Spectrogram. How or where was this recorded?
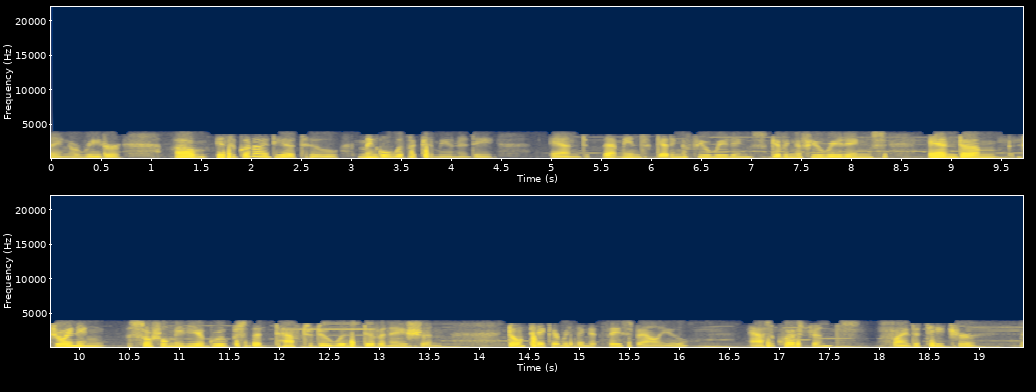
phone line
